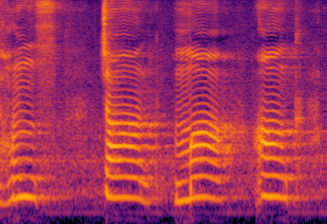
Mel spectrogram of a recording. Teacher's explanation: इनका उच्चारण नाक और मुंह दोनों से होता है। अनुस्वार का तो सिर्फ नाक से होगा और अनुनासिक का नाक और मुंह दोनों से होगा।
